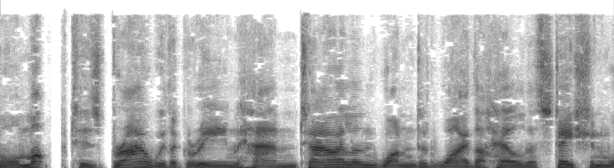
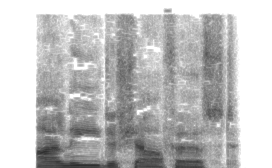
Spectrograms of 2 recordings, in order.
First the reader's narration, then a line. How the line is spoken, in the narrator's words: he said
